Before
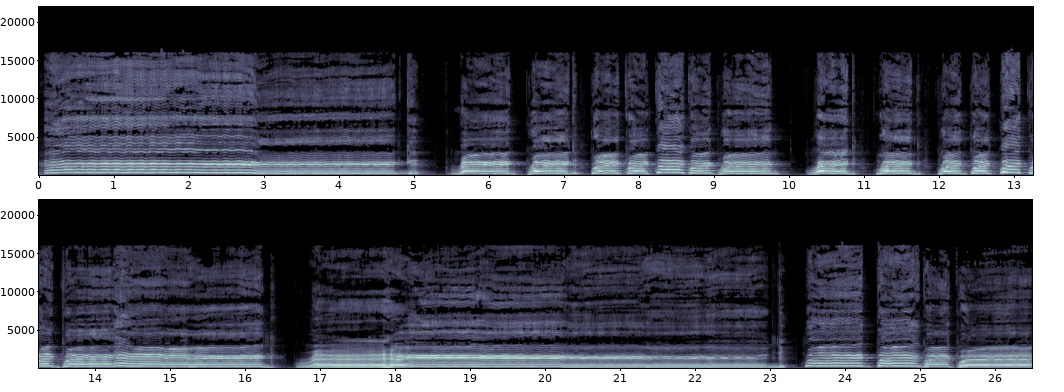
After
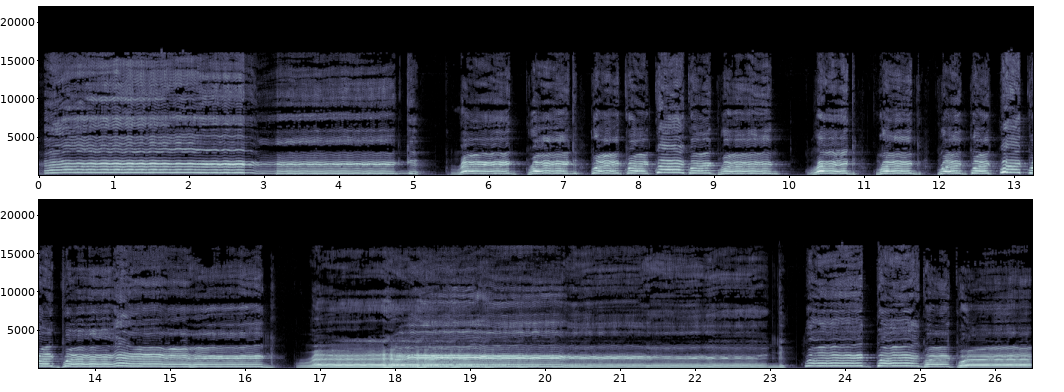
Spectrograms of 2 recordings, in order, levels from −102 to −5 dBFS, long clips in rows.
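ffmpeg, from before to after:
ffmpeg -i in.wav -filter_complex "[0:a]asplit=2[link_01][link_02];[link_02]afade=type=in:start_time=17.46:duration=0.01,afade=type=out:start_time=18.36:duration=0.01,aecho=0:1:450|900|1350|1800|2250|2700|3150|3600|4050:0.707946|0.424767|0.25486|0.152916|0.0917498|0.0550499|0.0330299|0.019818|0.0118908[link_03];[link_01][link_03]amix=inputs=2:normalize=0,asplit=3[link_04][link_05][link_06];[link_04]atrim=end=2.742[link_07];[link_05]atrim=start=2.738:end=3.172,asetpts=PTS-STARTPTS,volume=-11.5dB[link_08];[link_06]atrim=start=3.168[link_09];[link_07][link_08]acrossfade=duration=0.004:curve1=hsin:curve2=hsin[link_10];[link_10][link_09]acrossfade=duration=0.004:curve1=hsin:curve2=hsin" out.wav

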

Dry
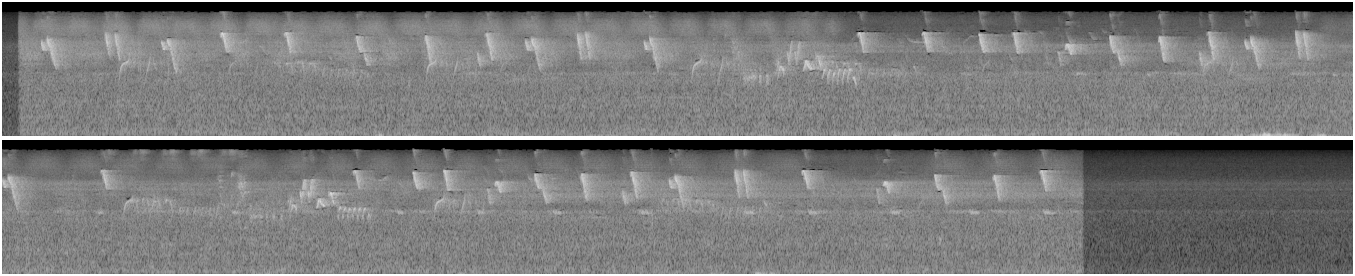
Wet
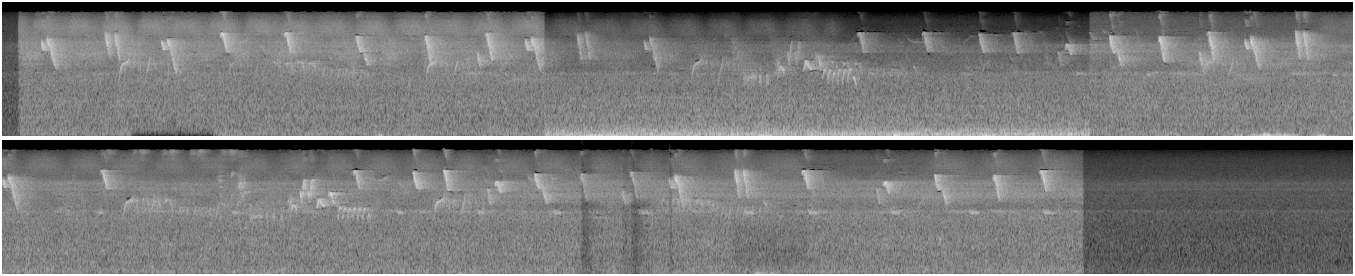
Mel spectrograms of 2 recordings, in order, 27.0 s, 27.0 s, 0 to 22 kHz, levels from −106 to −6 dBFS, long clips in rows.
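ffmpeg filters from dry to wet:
ffmpeg -i in.wav -filter_complex "[0:a]asettb=1/sr,asplit=3[link_01][link_02][link_03];[link_01]atrim=end=1.304[link_04];[link_02]atrim=start=1.3:end=2.12,asetpts=PTS-STARTPTS,afade=type=in:duration=0.004:curve=qsin,afade=type=out:start_time=0.816:duration=0.004:curve=qsin,highpass=270[link_05];[link_03]atrim=start=2.116[link_06];[link_04][link_05]acrossfade=duration=0.004:curve1=hsin:curve2=qsin[link_07];[link_07][link_06]acrossfade=duration=0.004:curve1=qsin:curve2=hsin,asettb=1/sr,asplit=3[link_08][link_09][link_10];[link_08]atrim=end=5.424[link_11];[link_09]atrim=start=5.42:end=10.88,asetpts=PTS-STARTPTS,afade=type=in:duration=0.004:curve=qsin,afade=type=out:start_time=5.456:duration=0.004:curve=qsin,aemphasis=mode=reproduction:type=riaa[link_12];[link_10]atrim=start=10.876[link_13];[link_11][link_12]acrossfade=duration=0.004:curve1=hsin:curve2=qsin[link_14];[link_14][link_13]acrossfade=duration=0.004:curve1=qsin:curve2=hsin,asplit=3[link_15][link_16][link_17];[link_15]afade=type=out:start_time=19.27:duration=0.02[link_18];[link_16]acompressor=threshold=-30dB:ratio=3:attack=3.2:release=140:knee=1:detection=peak,afade=type=in:start_time=19.27:duration=0.02,afade=type=out:start_time=20.2:duration=0.02[link_19];[link_17]afade=type=in:start_time=20.2:duration=0.02[link_20];[link_18][link_19][link_20]amix=inputs=3:normalize=0,asettb=1/sr,asplit=3[link_21][link_22][link_23];[link_21]atrim=end=20.834[link_24];[link_22]atrim=start=20.83:end=21.56,asetpts=PTS-STARTPTS,afade=type=in:duration=0.004:curve=qsin,afade=type=out:start_time=0.726:duration=0.004:curve=qsin,equalizer=frequency=600:width_type=o:width=2.4:gain=-6[link_25];[link_23]atrim=start=21.556[link_26];[link_24][link_25]acrossfade=duration=0.004:curve1=hsin:curve2=qsin[link_27];[link_27][link_26]acrossfade=duration=0.004:curve1=qsin:curve2=hsin" out.wav

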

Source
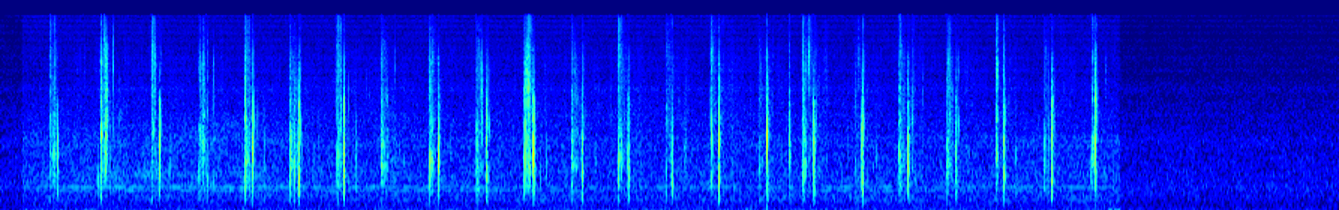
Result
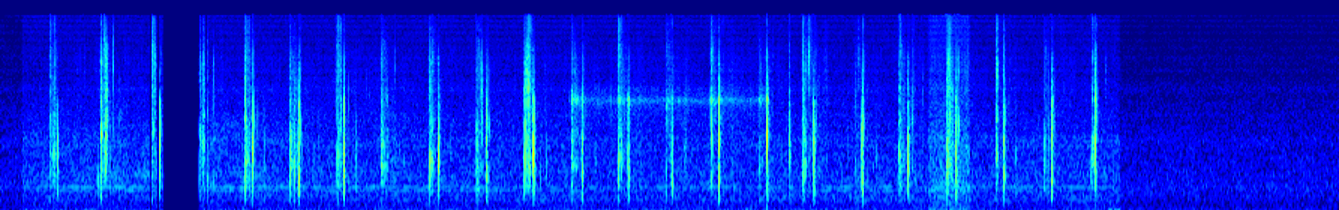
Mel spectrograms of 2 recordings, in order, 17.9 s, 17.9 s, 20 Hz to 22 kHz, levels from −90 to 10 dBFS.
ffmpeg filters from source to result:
ffmpeg -i in.wav -filter_complex "[0:a]asplit=3[link_01][link_02][link_03];[link_01]afade=type=out:start_time=1.98:duration=0.02[link_04];[link_02]agate=range=-37dB:threshold=-45dB:ratio=16:release=100:detection=peak,afade=type=in:start_time=1.98:duration=0.02,afade=type=out:start_time=2.75:duration=0.02[link_05];[link_03]afade=type=in:start_time=2.75:duration=0.02[link_06];[link_04][link_05][link_06]amix=inputs=3:normalize=0,asettb=1/sr,asplit=3[link_07][link_08][link_09];[link_07]atrim=end=7.574[link_10];[link_08]atrim=start=7.57:end=10.25,asetpts=PTS-STARTPTS,afade=type=in:duration=0.004:curve=qsin,afade=type=out:start_time=2.676:duration=0.004:curve=qsin,equalizer=frequency=3100:width_type=o:width=0.28:gain=13.5[link_11];[link_09]atrim=start=10.246[link_12];[link_10][link_11]acrossfade=duration=0.004:curve1=hsin:curve2=qsin[link_13];[link_13][link_12]acrossfade=duration=0.004:curve1=qsin:curve2=hsin,asplit=3[link_14][link_15][link_16];[link_14]atrim=end=12.382[link_17];[link_15]atrim=start=12.378:end=12.922,asetpts=PTS-STARTPTS,volume=8dB[link_18];[link_16]atrim=start=12.918[link_19];[link_17][link_18]acrossfade=duration=0.004:curve1=hsin:curve2=hsin[link_20];[link_20][link_19]acrossfade=duration=0.004:curve1=hsin:curve2=hsin" out.wav

